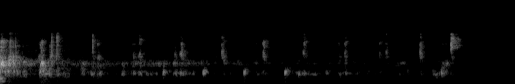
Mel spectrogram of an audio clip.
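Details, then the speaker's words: Fetal heartbeat at 19 weeks of pregnancy, recorded at a midwife appointment on a Doppler turned up loud and replayed through a heartbeat toy's small speaker: fast, regular whooshing thumps, about 150 a minute. "we've been trying to get a recording here, but the Doppler isn't super loud, and so we went and they could turn up the volume really loud with the heartbeat. So she recorded it for us."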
